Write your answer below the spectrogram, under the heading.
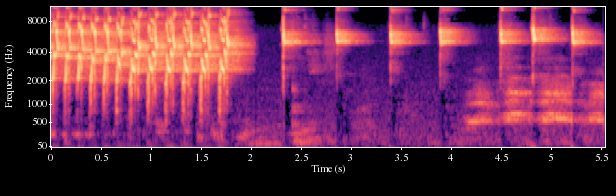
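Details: Lovebird song that moves between trilling and ticking, meant to set off other lovebirds: a fast shrill trill for two seconds, then single sharp ticks roughly every half second, with faint chirps from another bird.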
